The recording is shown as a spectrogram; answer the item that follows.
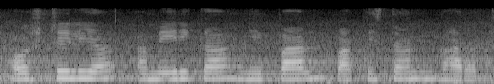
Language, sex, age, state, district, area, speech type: Sindhi, female, 30-45, Madhya Pradesh, Katni, urban, spontaneous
